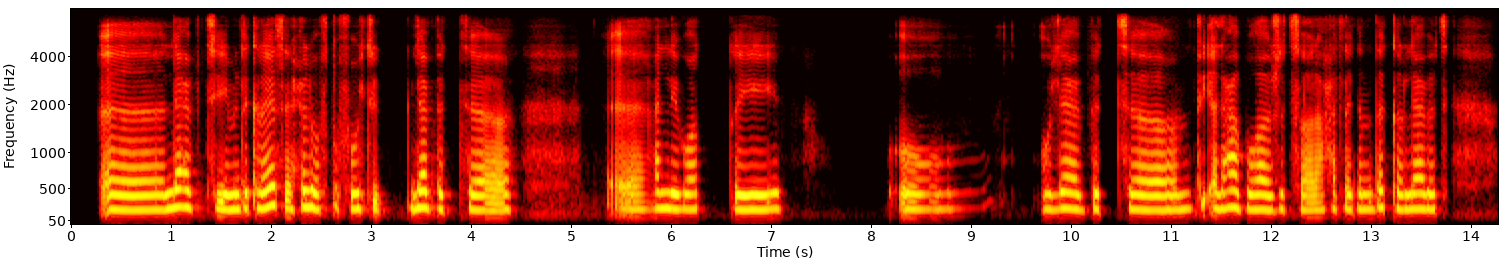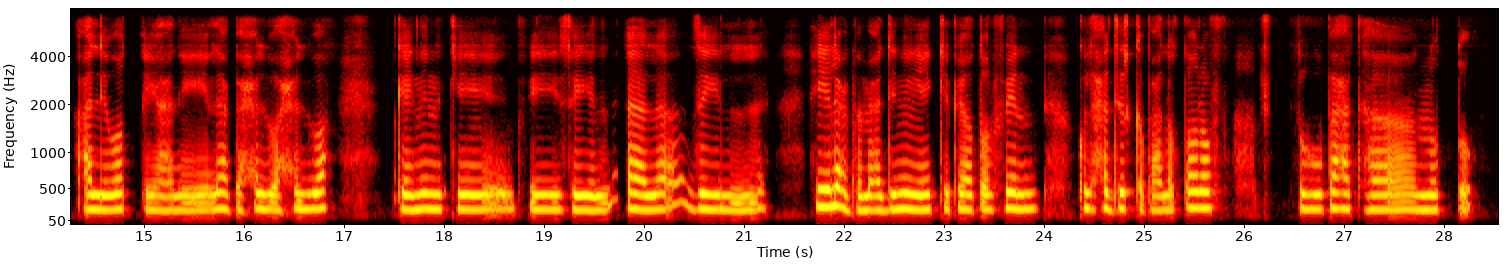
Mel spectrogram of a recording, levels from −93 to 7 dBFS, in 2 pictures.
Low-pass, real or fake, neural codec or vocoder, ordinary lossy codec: 7.2 kHz; real; none; none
